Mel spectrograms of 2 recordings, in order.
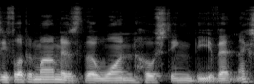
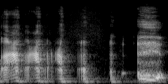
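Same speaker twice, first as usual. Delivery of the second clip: amused laugh; 5 semitones higher than usual. Real, not acted. Laughs at the question.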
